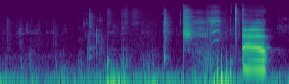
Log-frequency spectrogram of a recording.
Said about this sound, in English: Let's move on after I take a drink of water.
